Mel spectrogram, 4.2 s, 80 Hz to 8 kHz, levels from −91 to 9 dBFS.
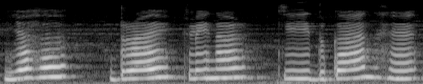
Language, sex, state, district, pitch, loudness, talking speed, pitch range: Hindi, female, Madhya Pradesh, Bhopal, 295 Hz, -16 LUFS, 85 wpm, 280-325 Hz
